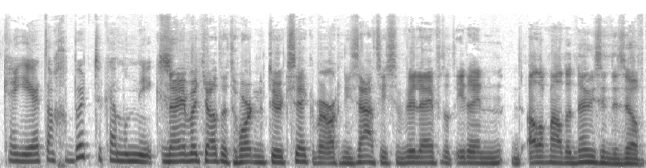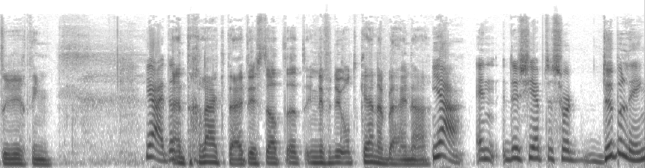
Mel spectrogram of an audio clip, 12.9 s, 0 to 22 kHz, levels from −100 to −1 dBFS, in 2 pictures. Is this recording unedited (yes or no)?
yes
